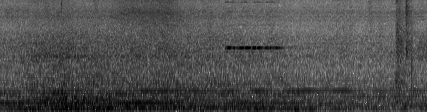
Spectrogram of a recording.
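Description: Steady machine hum with a faint, brief high tone in the middle.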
